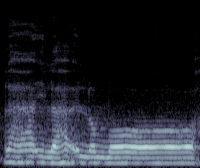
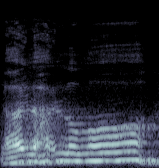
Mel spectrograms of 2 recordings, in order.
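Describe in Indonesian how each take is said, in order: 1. Diucapkan dengan lembut dan pelan. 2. Diucapkan dengan tegas dan berulang-ulang. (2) "enggak gitu talqin itu"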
